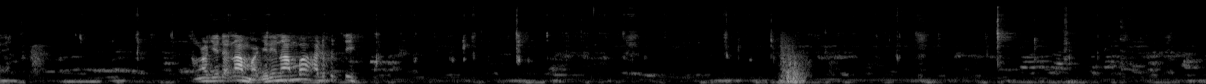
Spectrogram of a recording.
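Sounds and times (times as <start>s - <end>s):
person chewing food: 0.0s - 12.0s
lip smacks: 3.8s - 11.4s.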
